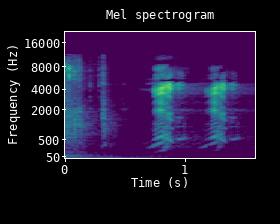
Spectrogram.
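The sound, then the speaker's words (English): Two loud knocks on a door, spaced about half a second apart, following a brief murmur of voice at the start. “Who's that knocking at my door?”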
